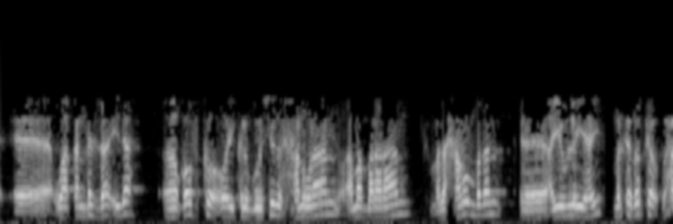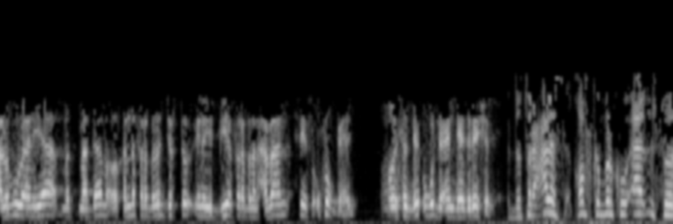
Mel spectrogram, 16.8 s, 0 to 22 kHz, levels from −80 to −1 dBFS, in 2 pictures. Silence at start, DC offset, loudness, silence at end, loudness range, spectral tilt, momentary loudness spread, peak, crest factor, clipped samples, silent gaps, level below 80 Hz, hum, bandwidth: 0.15 s; under 0.1%; -23 LUFS; 0 s; 2 LU; -3.5 dB/octave; 6 LU; -4 dBFS; 18 dB; under 0.1%; none; -62 dBFS; none; 4.5 kHz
